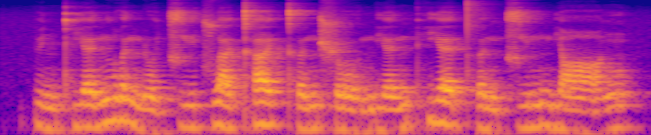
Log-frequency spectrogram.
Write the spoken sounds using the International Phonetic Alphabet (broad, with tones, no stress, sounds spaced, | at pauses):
p y˨˩ n pʰ j ɛ˧˥ n l w ə˥˩ n ɻ o˩ ʊ̯ t͡ɕ i˧˥ t͡s w a˧ ɪ̯ kʰ a˥ ɪ̯ kʰ ə˧˥ n ʂ o˨˩ ʊ̯ n̪ j ɛ˧˥ n pʰ j ɛ˥˩ t̪ʰ ə˨˩ n t͡ɕ i˧˥ n m j ɑ˨˩˦ ŋ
